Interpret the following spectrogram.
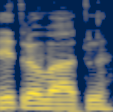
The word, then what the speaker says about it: Retrovatto: profissional que estou falando é o Alexandre retrovato pronunciei seu nome Alexandre exatamente Alexandre retrovato é uma grande honra receber você aqui e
